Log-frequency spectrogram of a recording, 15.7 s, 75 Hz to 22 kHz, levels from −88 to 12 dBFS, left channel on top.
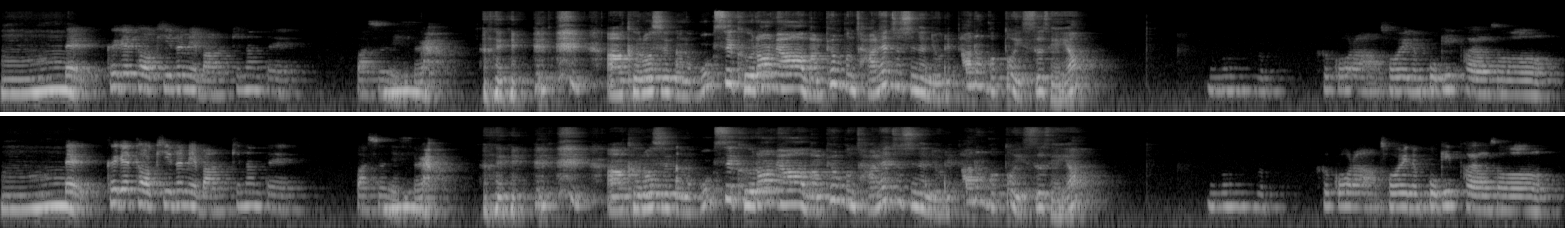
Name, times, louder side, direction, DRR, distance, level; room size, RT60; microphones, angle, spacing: voice 1, 0.0-0.8 3.8-4.2 4.8-10.9, left 2 dB, 55° left, 6 dB, 1.0 m, -27 dB
voice 2, 0.6-2.9 3.6-4.4 4.8-4.9 12.1-12.7 13.2-15.4, right 2 dB, 60° right, 5 dB, 1.4 m, -32 dB
11.5 x 8.1 x 3.4 m, 0.71 s
head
